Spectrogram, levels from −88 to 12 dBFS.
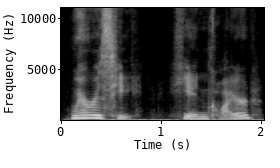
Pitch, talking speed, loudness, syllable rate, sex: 220 Hz, 145 wpm, -17 LUFS, 5.1 syllables/s, female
